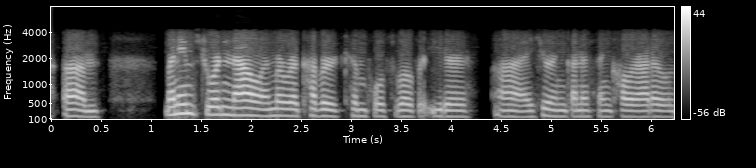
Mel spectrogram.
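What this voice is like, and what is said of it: Congested voice from a cold. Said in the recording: “I have a bit of a cold.”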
